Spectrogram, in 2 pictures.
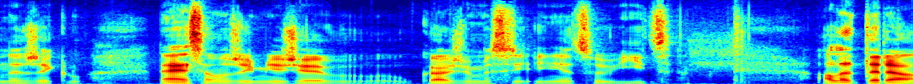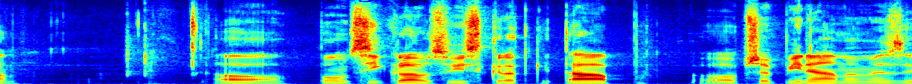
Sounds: Speech

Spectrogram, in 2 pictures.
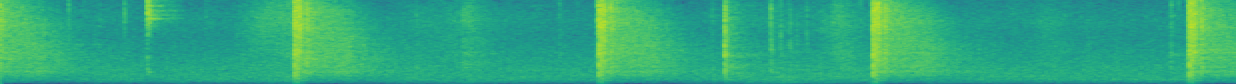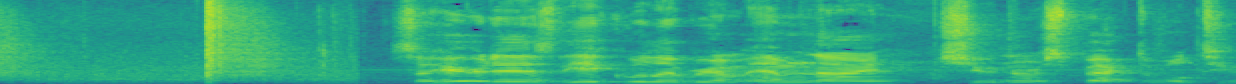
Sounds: Speech, inside a small room

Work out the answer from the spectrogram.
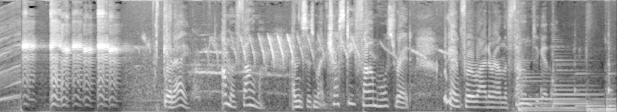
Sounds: Music for children, Sheep

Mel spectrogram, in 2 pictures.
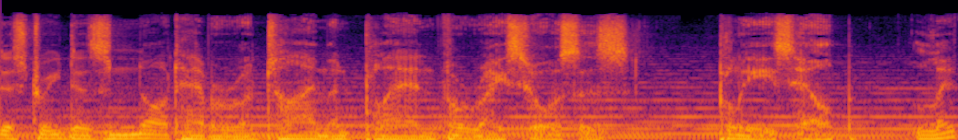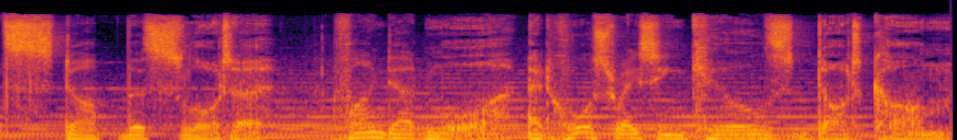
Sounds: Speech, Music

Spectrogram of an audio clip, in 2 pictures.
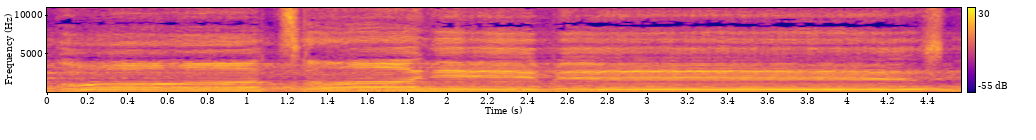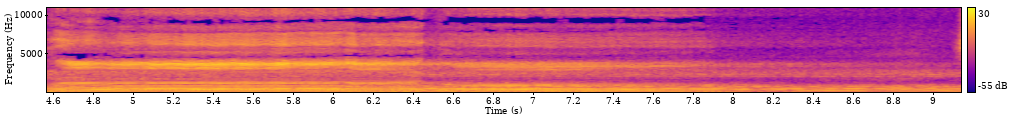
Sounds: Mantra, Music

